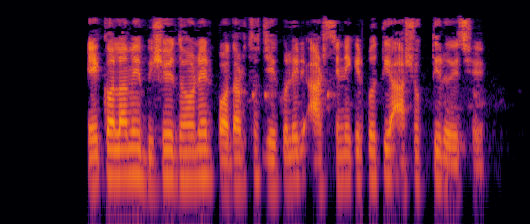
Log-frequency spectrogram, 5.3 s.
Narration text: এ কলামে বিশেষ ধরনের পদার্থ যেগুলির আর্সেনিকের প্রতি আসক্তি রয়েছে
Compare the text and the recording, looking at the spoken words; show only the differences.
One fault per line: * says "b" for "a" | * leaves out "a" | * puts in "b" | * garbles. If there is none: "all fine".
all fine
